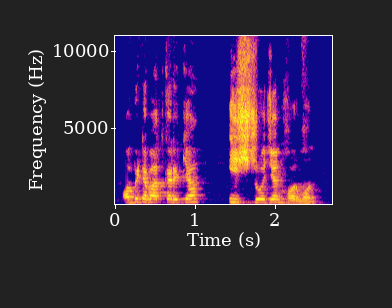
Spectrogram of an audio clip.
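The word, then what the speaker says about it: oestrogen: ईस्ट्रोजन hormone. वैसे ओ silent है, नहीं लिखना है तो मत लिखो, सीधा इससे स्टार्ट करो ईस्ट्रोजन, अदरवाइज उससे स्टार्ट होता है ईस्ट्रोजन।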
